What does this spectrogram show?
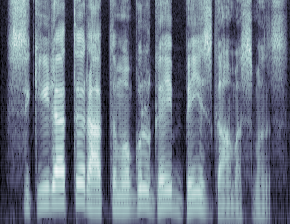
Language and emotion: Kashmiri, neutral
